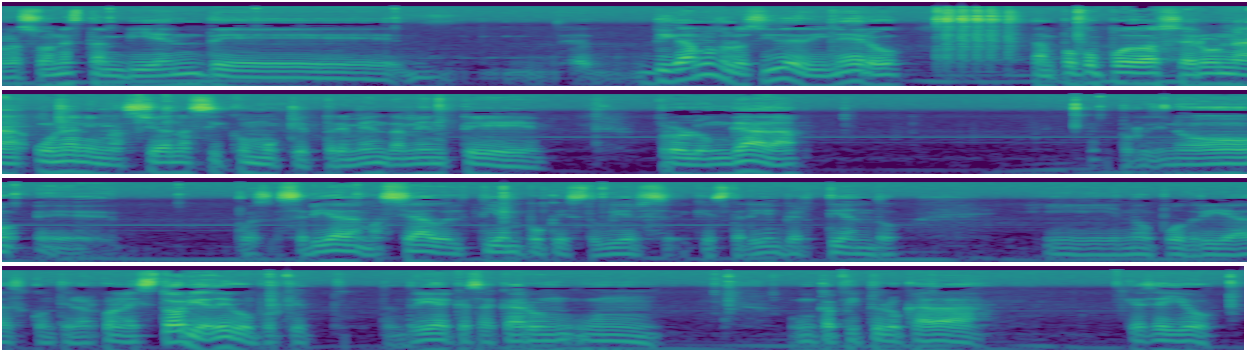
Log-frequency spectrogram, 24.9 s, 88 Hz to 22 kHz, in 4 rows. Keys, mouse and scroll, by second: 1.3 click, 9.2-9.8 scroll down 2, 9.5 middle click, 10.5 click, 10.7-11.7 scroll up 2, 11.7-12.7 drag, 13.4-14.4 drag, 15.2 shift+click, 16.1-19.9 drag, 20.0 Tab, 20.8-22.5 drag, 22.6 shift+click, 23.3 shift+middle click, 23.9-24.5 scroll down 2, 24.5-24.8 scroll up 2.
